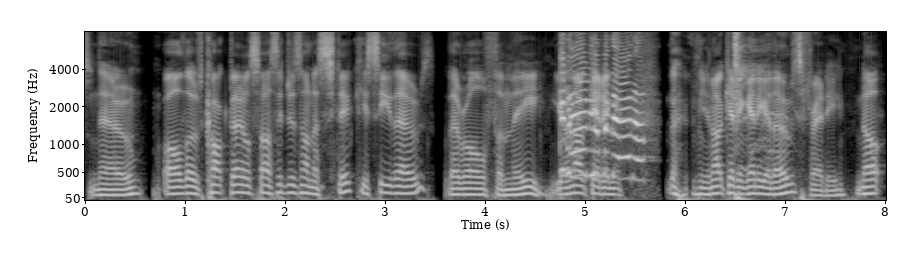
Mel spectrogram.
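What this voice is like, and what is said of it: Put-on Northern English accent. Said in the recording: “I'm doing the Northern English accent again. Every time, we default on the Northern English accent.”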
